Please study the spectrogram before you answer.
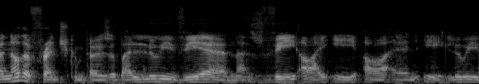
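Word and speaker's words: Vierne: vein is by another french composer by louis vien that's v-i-e-r-n-e louis vienne who wrote six organ symphonies and this is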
